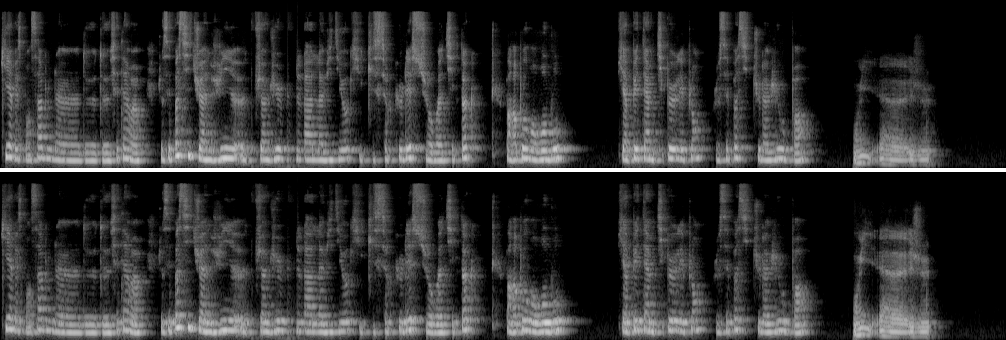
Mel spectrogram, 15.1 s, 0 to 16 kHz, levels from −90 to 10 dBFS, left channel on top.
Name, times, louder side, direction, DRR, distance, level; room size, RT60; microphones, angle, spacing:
voice 1, 0.0-2.1 2.4-7.1 7.6-8.5 9.3-12.1, left 1 dB, 30° left, 1.3 m, -21 dB
voice 2, 12.8-13.9, right 4 dB, 55° right, 0.5 m, -23 dB
8.6 x 7.1 x 3.4 m
head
